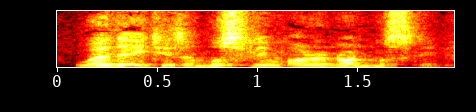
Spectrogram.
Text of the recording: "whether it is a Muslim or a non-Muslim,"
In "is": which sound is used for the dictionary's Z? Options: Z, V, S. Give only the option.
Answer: Z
